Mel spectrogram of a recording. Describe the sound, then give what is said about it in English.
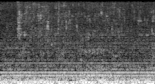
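Water poured into a container with an adult's help, a steady rushing splash that holds at an even level throughout. “Can you pour that in there? Okay, we'll help you there.”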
